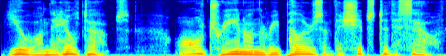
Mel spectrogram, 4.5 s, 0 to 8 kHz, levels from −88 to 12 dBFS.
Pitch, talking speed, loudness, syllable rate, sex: 100 Hz, 200 wpm, -16 LUFS, 4.6 syllables/s, male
